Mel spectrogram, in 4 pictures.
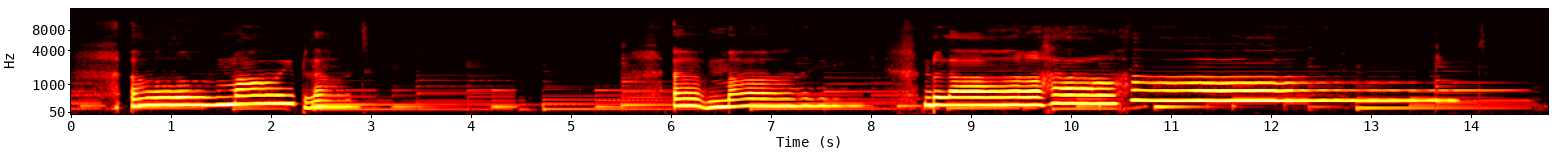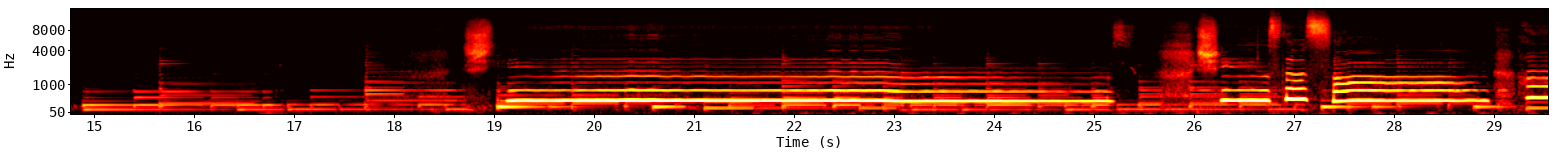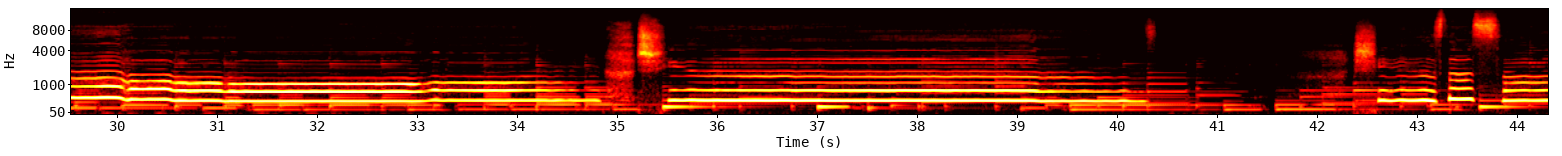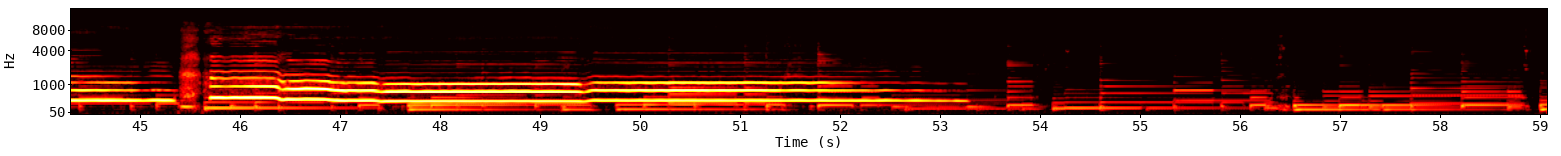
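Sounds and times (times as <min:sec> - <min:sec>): acoustic guitar: 0:00.0 - 0:59.0
man humming a melody: 0:08.4 - 0:14.5, 0:18.6 - 0:40.8, 0:42.3 - 0:53.4
man singing long note: 0:42.5 - 0:53.2.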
